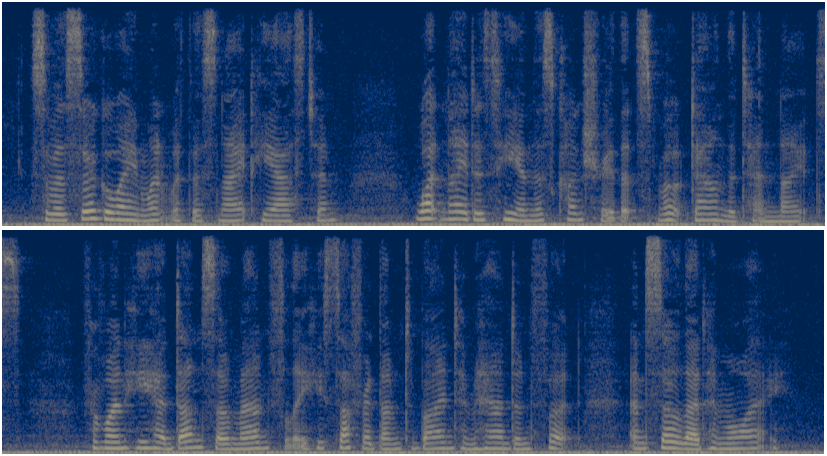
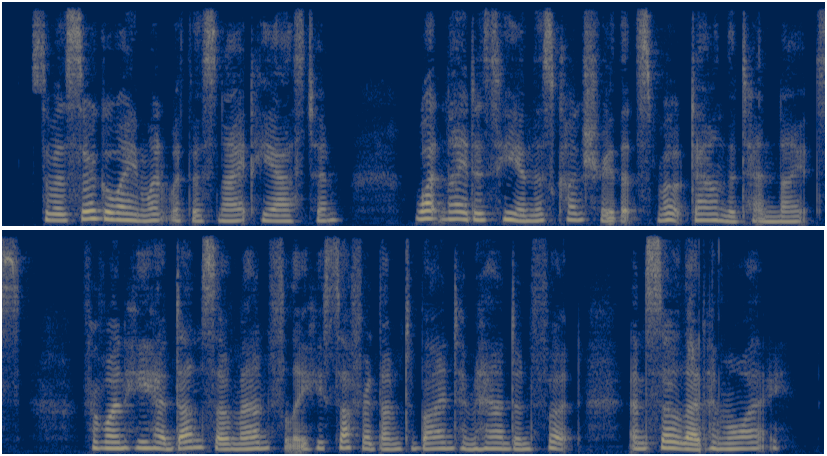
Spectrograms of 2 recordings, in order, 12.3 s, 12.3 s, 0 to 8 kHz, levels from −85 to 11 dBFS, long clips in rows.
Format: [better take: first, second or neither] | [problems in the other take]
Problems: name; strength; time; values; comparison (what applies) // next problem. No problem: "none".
first | noise reduction (neural mask model DeepFilterNet 3)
